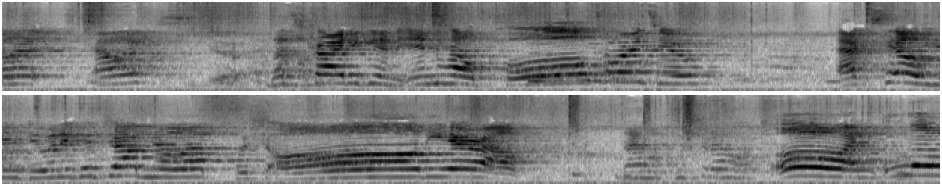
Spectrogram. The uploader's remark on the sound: This is a live recording from a 30-minute Super Stretch Mini-Mindfulness & Movement Session for teenagers in ASD/DCD room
